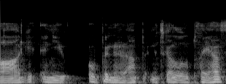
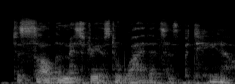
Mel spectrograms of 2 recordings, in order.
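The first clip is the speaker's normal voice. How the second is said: rushed, hushed whisper; quick whisper; 4 semitones lower, 11 dB quieter, faster than usual. Real, not acted. Vlogger whispering a joke aside about a potato label. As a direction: whisper the joke fast under your breath. Joking aside while browsing toys.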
